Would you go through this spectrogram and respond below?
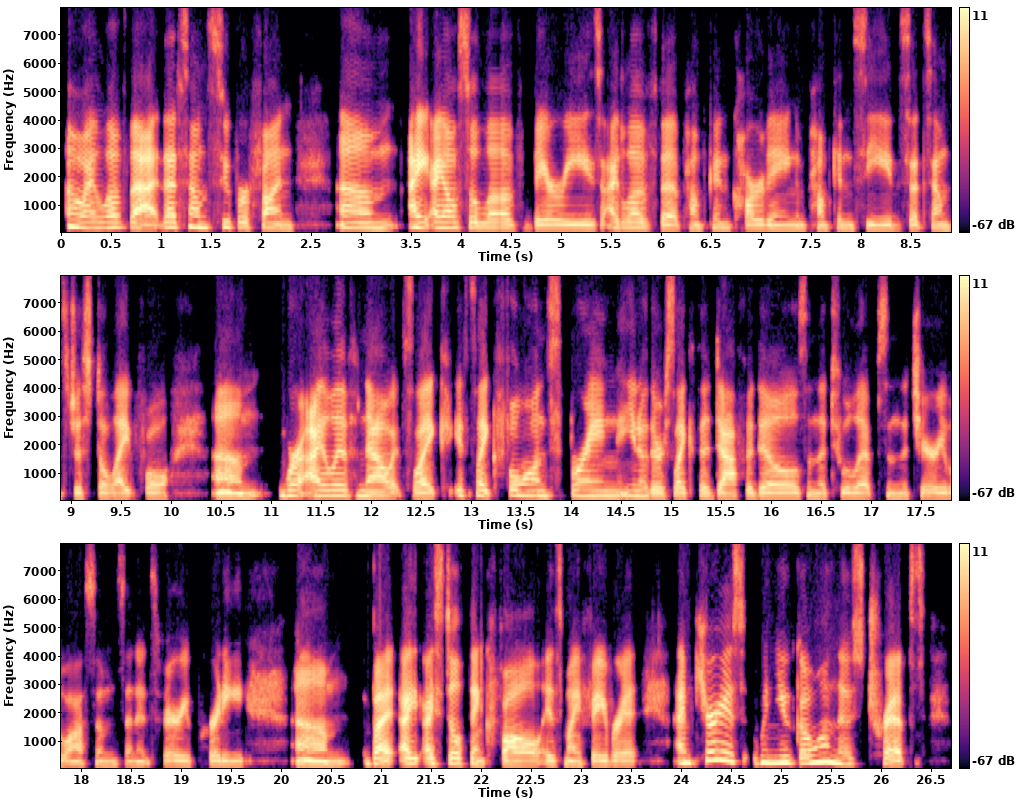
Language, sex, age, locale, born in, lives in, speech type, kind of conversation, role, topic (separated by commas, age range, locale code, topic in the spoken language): English, female, 45-49, en-US, United States, United States, conversation, unstructured, none, What are some weekend day-trip ideas within two hours of where you live?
